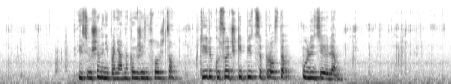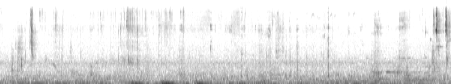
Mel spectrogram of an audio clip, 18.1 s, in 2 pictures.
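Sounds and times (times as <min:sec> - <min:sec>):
person chewing pizza crust: 0:00.0 - 0:01.6, 0:03.5 - 0:04.0, 0:06.9 - 0:18.0.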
